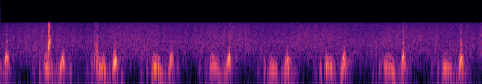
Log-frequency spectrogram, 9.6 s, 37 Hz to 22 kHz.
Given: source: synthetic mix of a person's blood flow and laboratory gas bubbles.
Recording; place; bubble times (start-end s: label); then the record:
Doppler ultrasound of blood flow; precordium
0.91-1.04 s: bubbles
1.86-1.97 s: bubbles
From the record:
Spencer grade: 1 (occasional bubble signal discernible with the cardiac motion signal, with majority of cardiac periods free of bubbles); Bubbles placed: only in the low amplitude regions of the cardiac cycle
